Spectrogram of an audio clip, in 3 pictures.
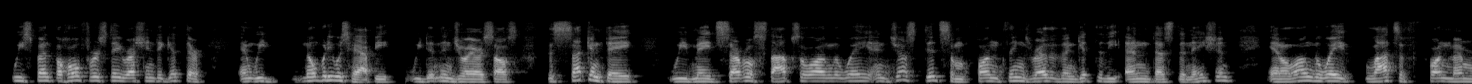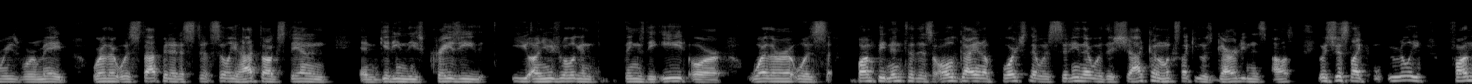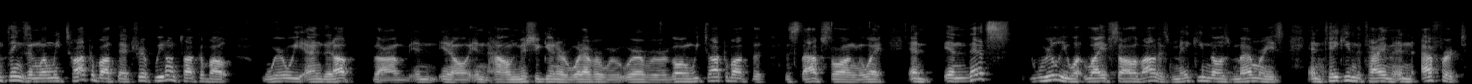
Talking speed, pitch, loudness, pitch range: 215 wpm, 140 Hz, -26 LUFS, 125-155 Hz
